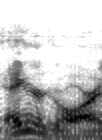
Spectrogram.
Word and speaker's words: egregore: The egregore, it's spelled E-G-R-E-G-O-R-E, no relation to Al Gore.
